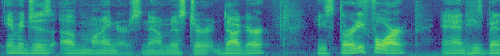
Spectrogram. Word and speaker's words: Duggar: next we have the josh duggar case rhymes with hugger that's how we all remember that it's not josh dugar that's right well guess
